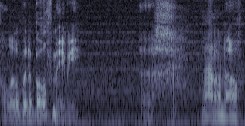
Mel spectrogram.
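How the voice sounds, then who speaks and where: A man's voice: fairly low pitch, sing-song, normal speed, darkish tone, faint music behind. A man playing a friendly, chatty train attendant in an audio drama, with a casual, teasing manner. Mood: reassuring. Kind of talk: naturalistic audio drama acting.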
